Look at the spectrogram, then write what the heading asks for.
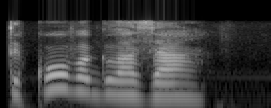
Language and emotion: Russian, neutral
